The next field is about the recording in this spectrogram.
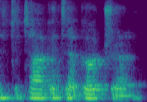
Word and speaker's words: Tathagata Gotra: The Tathagata Gotra is how it's said in Sanskrit.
